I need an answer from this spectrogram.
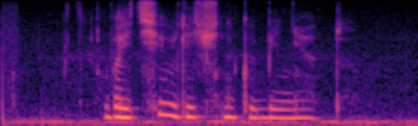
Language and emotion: Russian, neutral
